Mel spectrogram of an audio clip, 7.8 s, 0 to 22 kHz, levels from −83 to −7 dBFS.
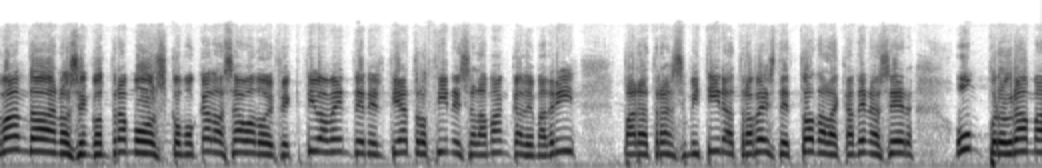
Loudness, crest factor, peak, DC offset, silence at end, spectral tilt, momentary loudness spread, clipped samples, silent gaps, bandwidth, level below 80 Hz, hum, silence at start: -15 LUFS; 16 dB; 0 dBFS; under 0.1%; 0 s; -3 dB/octave; 5 LU; under 0.1%; none; 13.5 kHz; -46 dBFS; none; 0 s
